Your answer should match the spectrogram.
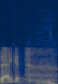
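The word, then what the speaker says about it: Baggett: Uh Baguette, you say Baguette, right? Yeah, Bagot.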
